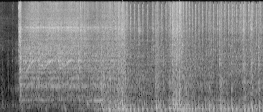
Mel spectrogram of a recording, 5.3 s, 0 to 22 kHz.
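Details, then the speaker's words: Harbor Freight Predator 420cc single on a pit golf cart, no air filter, vacuum fuel pump, performance cam, glass-pack muffler: starts at once and settles into a loping, slightly uneven idle with a deep exhaust note; runs fine, just a hot cam. "See, this thing runs actually halfway decent. Sounds like it's got a little bit of a low P camshaft."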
